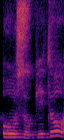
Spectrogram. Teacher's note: The X is pronounced like a Z, like aux hôpitaux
